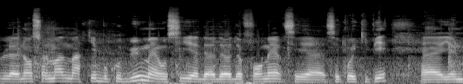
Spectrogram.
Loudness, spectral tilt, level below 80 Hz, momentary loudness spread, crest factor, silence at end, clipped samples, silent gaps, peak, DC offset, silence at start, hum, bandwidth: -15 LUFS; -4.5 dB/octave; -34 dBFS; 6 LU; 12 dB; 0 s; under 0.1%; none; -2 dBFS; under 0.1%; 0 s; none; 14.5 kHz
